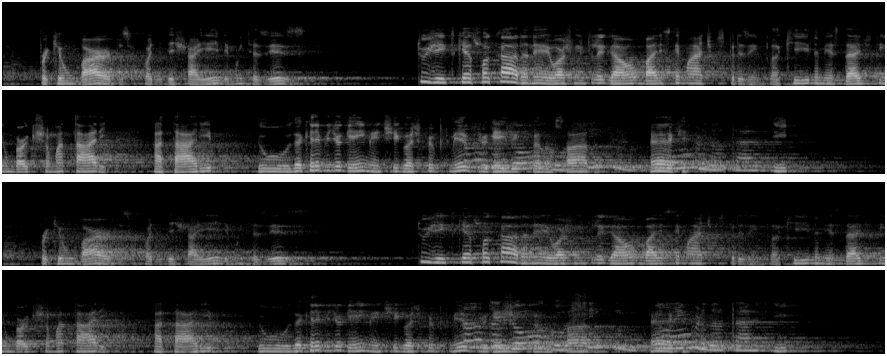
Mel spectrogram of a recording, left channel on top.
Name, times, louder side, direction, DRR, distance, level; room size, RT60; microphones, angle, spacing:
voice 1, 0.4-3.0 4.2-7.0 7.3-9.9 10.3-10.9 11.4-14.7 15.3-15.5 16.5-16.7, left 3 dB, 40° left, 11 dB, 0.5 m, -29 dB
voice 2, 13.4-16.5, right 1 dB, 40° right, 5 dB, 1.1 m, -32 dB
19.0 x 14.0 x 4.1 m, 2.4 s
head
